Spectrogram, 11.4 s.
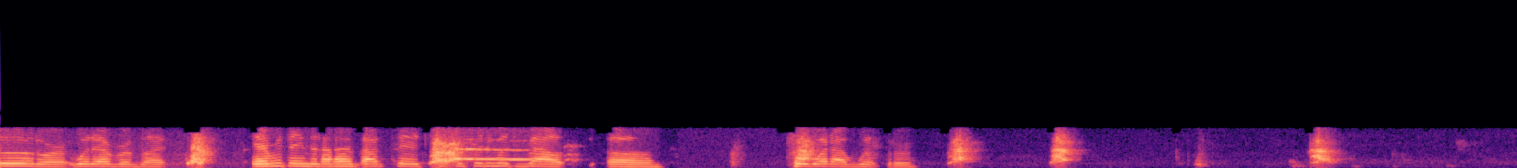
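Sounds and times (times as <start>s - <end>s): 
speech: 0.5s - 7.2s
dog barking: 1.4s - 1.7s, 3.2s - 4.4s, 7.1s - 8.2s, 9.8s - 10.2s.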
